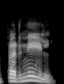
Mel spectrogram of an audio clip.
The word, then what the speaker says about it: pernil: Oh, so Katie said his wife The pernil. Pernil, I'm sorry. I got to pronounce it the way he would.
